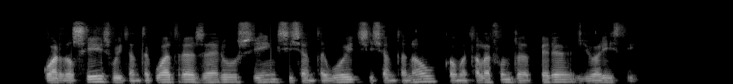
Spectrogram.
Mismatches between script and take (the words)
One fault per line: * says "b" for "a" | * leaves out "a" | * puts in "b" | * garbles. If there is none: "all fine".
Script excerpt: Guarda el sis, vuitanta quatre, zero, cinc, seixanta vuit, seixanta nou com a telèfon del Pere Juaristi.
all fine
